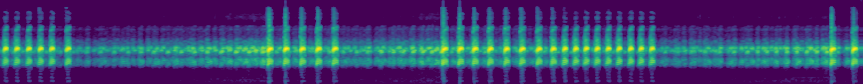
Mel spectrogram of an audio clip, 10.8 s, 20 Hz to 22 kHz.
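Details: Male European tree frogs calling for females at meadow ponds in Schleswig-Holstein, Germany, 2017, bats hunting above; several bursts of loud rapid croaks, each a few seconds long, over a continuous droning chorus of more frogs.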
